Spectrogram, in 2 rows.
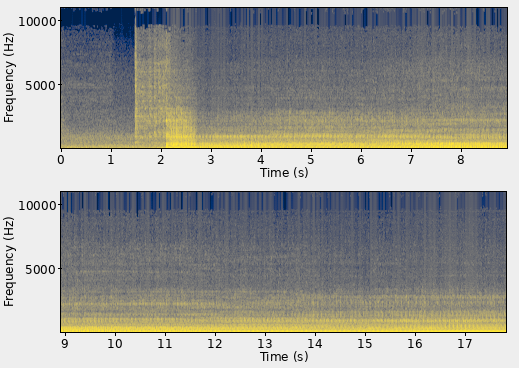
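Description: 2022 Dodge Challenger Hellcat Widebody's supercharged 6.2-litre HEMI V8, exhaust run with the mufflers deleted, cold-starting about two seconds in with a sudden loud burst. It then settles into a loud, steady cold idle.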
